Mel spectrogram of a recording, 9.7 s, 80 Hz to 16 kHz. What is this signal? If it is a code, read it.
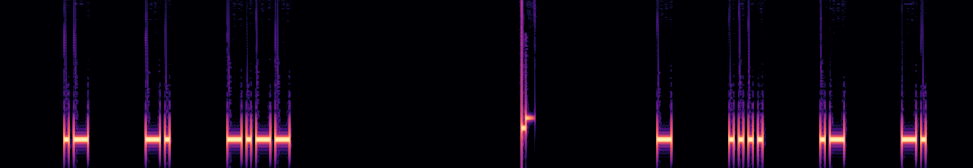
Morse code, heard as a keyed tone, about 25 wpm, spaced as for 12 wpm, 690 Hz. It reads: ANY THAN
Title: 4x Character Spacing - Top 200 Words - 25wpm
